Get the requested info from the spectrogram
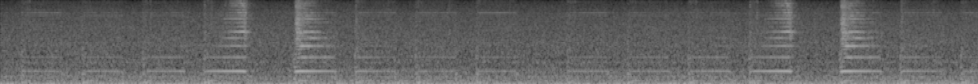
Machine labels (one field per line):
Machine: slide rail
